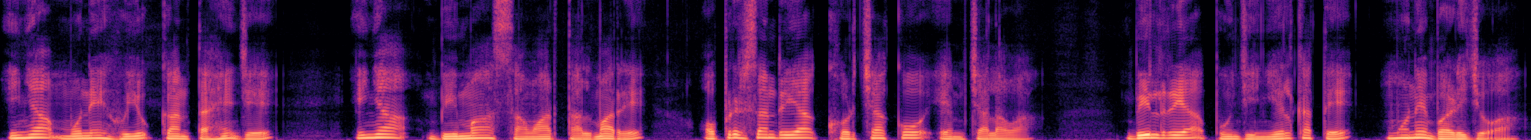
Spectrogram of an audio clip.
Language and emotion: Santali, sad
